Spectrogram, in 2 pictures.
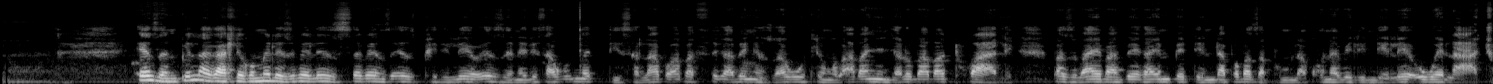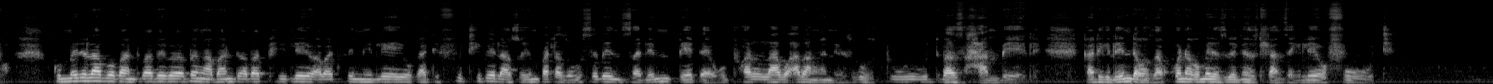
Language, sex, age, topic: North Ndebele, male, 50+, health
